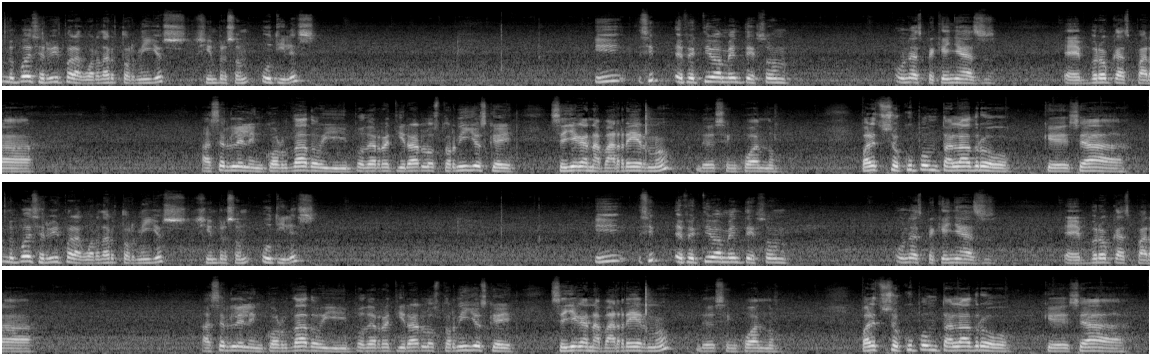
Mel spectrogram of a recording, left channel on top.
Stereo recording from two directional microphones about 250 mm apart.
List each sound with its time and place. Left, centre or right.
0.0 s speech: centre
5.9 s speech: centre
8.9 s a man's voice: left
13.5 s a man's voice: left
20.1 s speech: centre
